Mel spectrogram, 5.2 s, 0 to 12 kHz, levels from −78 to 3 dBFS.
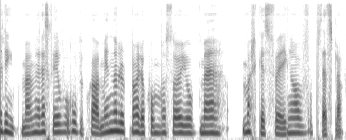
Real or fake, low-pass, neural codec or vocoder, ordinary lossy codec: real; 10.8 kHz; none; Opus, 32 kbps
